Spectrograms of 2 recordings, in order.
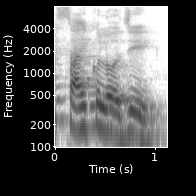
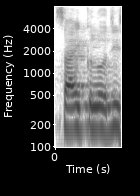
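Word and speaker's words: psychology: जीी वाई अब इसको हम क्या पढ़ते हैं साइकोलॉजी क्या पढ़ते हैं साइकोलॉजी साइकोलॉजी का मतलब होता है मनोविज्ञान अब इसमें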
